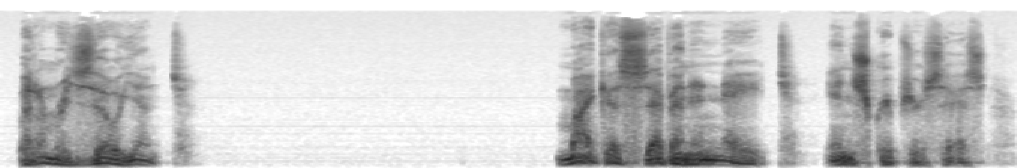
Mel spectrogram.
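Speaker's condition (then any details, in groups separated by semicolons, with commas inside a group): Partial laryngectomy from cancer; raspy voice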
